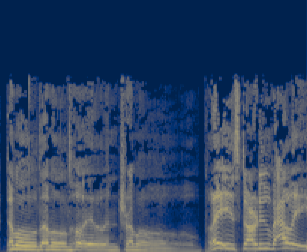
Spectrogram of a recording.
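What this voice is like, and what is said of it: Put-on witch character voice. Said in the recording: “in your best witch accent ... This is not a witch. ... not all witches sound the same”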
